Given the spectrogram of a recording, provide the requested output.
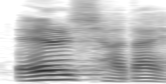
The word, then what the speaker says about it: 엘 샤다이: 달 없어 전능한 하나님 이걸 히브리어로 발음해 보면 야 이런 거예요 엘 샤다이 1 따라서 엘 샤다이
